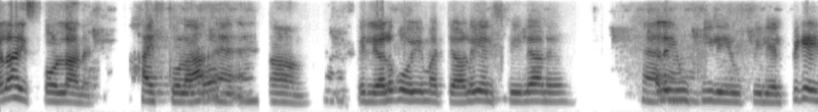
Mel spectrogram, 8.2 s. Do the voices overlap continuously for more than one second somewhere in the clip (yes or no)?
no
